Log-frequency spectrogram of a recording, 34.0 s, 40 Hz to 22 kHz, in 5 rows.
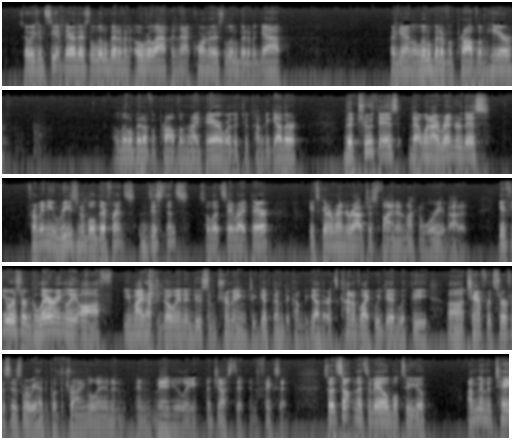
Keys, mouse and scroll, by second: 1.8-3.2 scroll down 9, 2.0 click, 3.2-3.7 scroll down 1, 3.7 right click, 4.2-4.8 scroll down 3, 5.5-6.5 scroll, 6.5 scroll, 6.9 right click, 7.5-8.0 scroll, 8.5 right click, 11.5 right click, 11.8-12.2 scroll, 12.7-13.1 scroll, 13.5 right click, 13.8-14.3 scroll, 15.3 right click, 15.6-16.1 scroll, 16.2-17.7 scroll, 17.7-18.5 scroll, 31.9-33.4 scroll, 33.4 scroll, 33.5 click.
